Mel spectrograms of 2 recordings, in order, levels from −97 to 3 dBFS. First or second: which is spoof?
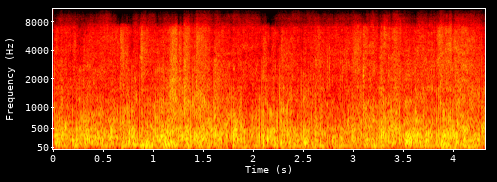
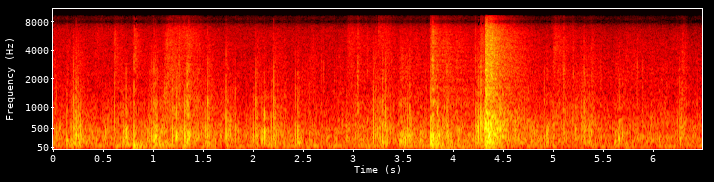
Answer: first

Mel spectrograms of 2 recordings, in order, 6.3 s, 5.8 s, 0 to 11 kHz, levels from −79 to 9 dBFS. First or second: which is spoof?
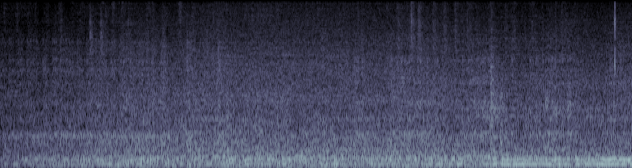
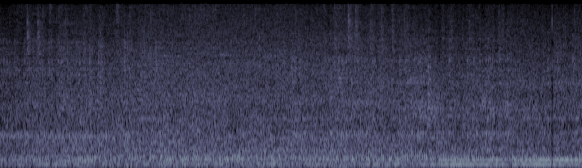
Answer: first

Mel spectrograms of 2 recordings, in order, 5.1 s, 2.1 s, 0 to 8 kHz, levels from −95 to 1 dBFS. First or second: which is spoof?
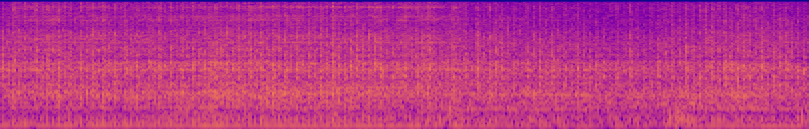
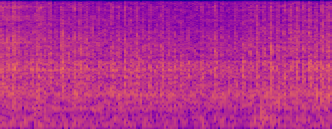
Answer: second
